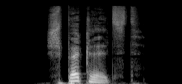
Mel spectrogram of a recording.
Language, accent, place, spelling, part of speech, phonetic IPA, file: German, Germany, Berlin, spöttelst, verb, [ˈʃpœtl̩st], De-spöttelst.ogg
- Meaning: second-person singular present of spötteln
